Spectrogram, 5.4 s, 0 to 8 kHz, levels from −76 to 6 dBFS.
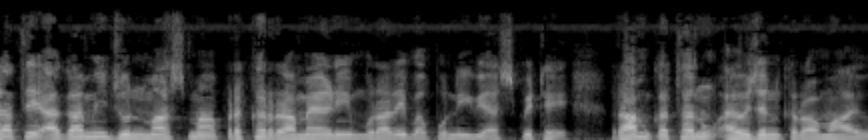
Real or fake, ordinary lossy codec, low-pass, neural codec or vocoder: real; AAC, 48 kbps; 7.2 kHz; none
